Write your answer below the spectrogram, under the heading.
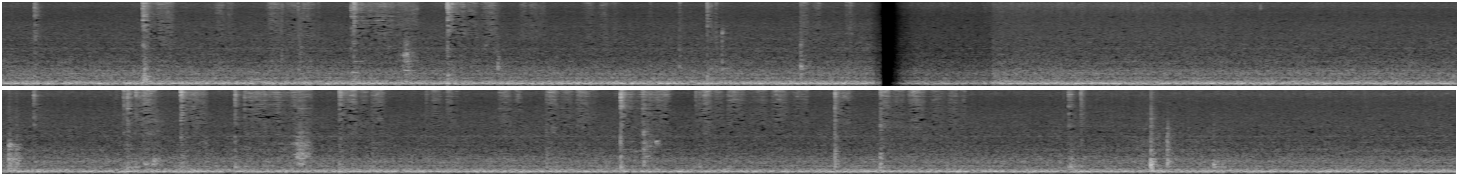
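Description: Meat sauce simmering and sizzling in a stainless steel pan over a steady low hum, with scattered sharp metal clinks against the pan. The sound cuts out for an instant about nine seconds in.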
